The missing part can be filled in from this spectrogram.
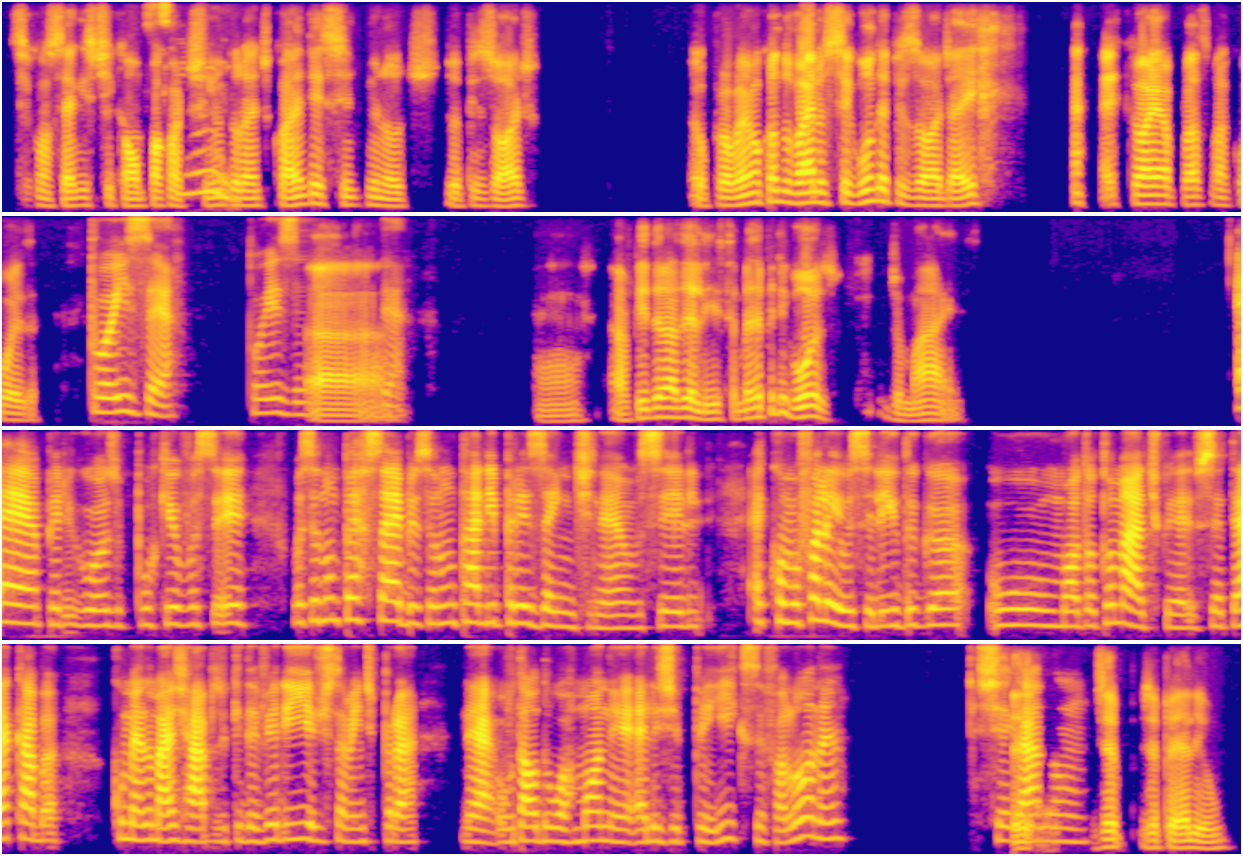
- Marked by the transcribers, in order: tapping; chuckle; distorted speech; other background noise
- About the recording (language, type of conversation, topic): Portuguese, advice, Como posso lidar com a vontade de comer alimentos processados?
